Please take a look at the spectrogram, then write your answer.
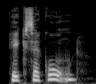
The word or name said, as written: heksagon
